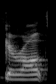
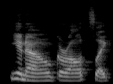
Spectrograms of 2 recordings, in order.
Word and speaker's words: Geralt: To forewarn you, we think that that's how you pronounce their names, Geralt and Jaskier, but we very well could be wrong.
